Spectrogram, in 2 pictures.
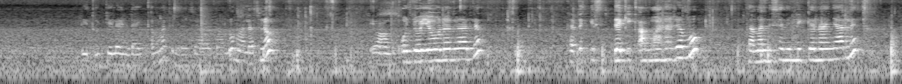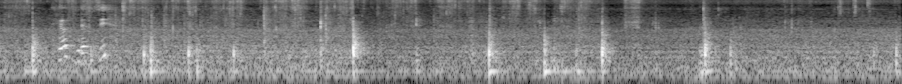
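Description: Hands knead and squelch soft dough in a bowl.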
